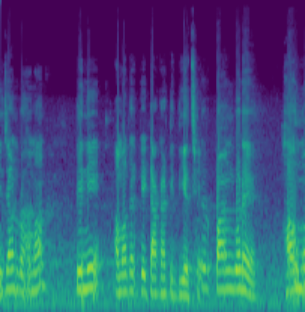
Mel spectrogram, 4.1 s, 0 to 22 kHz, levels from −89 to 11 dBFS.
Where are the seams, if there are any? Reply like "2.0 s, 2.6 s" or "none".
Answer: 2.7 s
